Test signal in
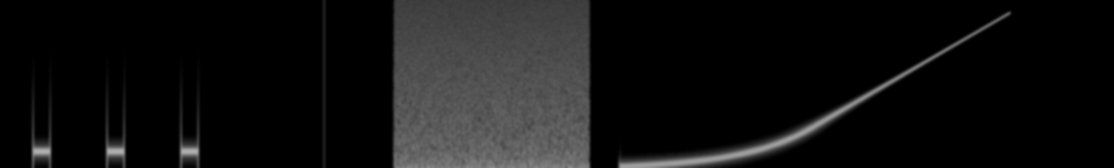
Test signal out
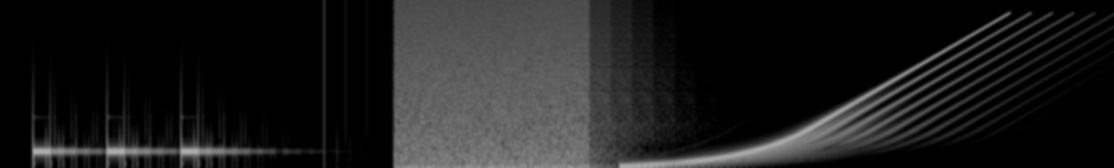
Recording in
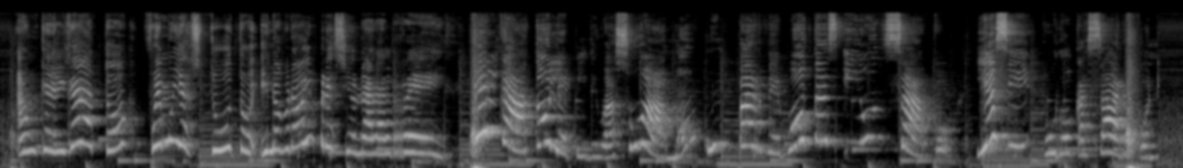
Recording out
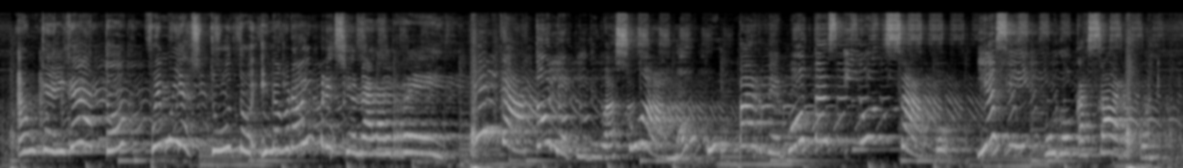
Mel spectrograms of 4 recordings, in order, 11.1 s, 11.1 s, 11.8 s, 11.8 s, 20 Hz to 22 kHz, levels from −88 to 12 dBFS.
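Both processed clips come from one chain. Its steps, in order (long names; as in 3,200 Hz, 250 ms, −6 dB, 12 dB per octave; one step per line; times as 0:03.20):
downward compressor 5 to 1, threshold −25 dBFS
parametric band 140 Hz −6.5 dB 0.42 octaves
on a send: echo with a time of its own for lows and highs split 760 Hz, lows 128 ms, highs 213 ms, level −14 dB
on the sum: level +5 dB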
